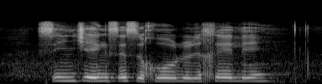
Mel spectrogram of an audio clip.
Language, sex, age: Northern Sotho, male, 24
